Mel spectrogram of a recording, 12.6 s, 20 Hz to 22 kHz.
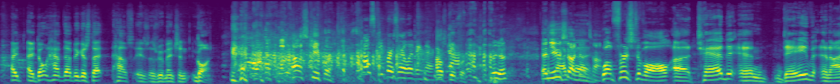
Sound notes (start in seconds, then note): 3.4 audience laughing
